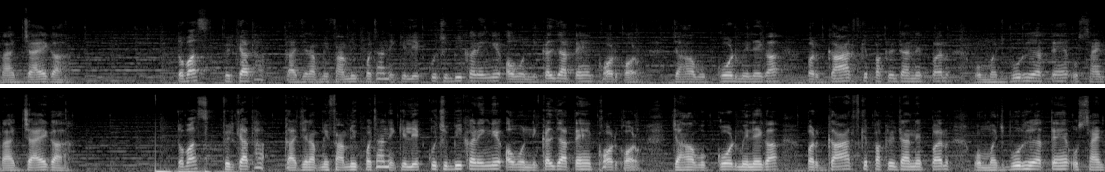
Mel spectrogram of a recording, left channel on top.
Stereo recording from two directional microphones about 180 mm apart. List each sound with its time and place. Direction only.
0.0 s speech: 35° right (ahead or behind)
1.8 s speech: 60° right (ahead or behind)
